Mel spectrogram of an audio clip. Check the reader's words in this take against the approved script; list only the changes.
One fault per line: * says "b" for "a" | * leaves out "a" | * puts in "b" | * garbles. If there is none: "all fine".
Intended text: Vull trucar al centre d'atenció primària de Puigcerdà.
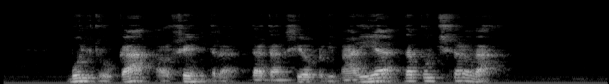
all fine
